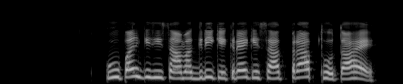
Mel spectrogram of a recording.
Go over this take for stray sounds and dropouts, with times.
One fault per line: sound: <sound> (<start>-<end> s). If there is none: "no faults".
no faults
